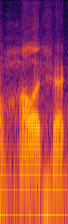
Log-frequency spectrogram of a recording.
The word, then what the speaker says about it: Hollich: yeah check it out so hollich is the correct pronunciation holl okay nobody's pronounced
